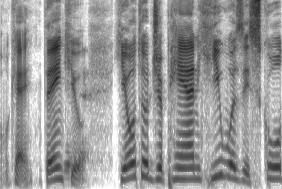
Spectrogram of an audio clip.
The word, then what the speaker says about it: Kyoto: Kyoto Japan is that correct is he is pronounced Kyoto Kyoto okay thank you Kyoto Japan he was a school teacher in LA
